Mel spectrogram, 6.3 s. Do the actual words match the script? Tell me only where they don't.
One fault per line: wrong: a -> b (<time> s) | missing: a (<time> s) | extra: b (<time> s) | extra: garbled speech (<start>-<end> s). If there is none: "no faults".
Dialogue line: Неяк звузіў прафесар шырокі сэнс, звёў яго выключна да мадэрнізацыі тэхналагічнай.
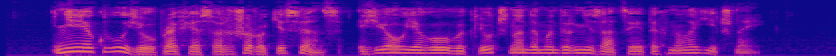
no faults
